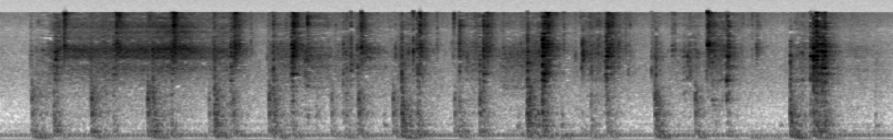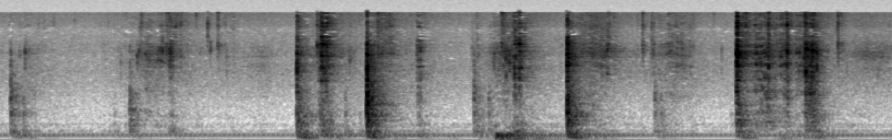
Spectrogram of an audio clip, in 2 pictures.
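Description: A kitchen knife chopping raw chicken liver on a wooden chopping board: irregular knocks of the blade on the wood throughout, with the sharpest, loudest chops in the last few seconds.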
